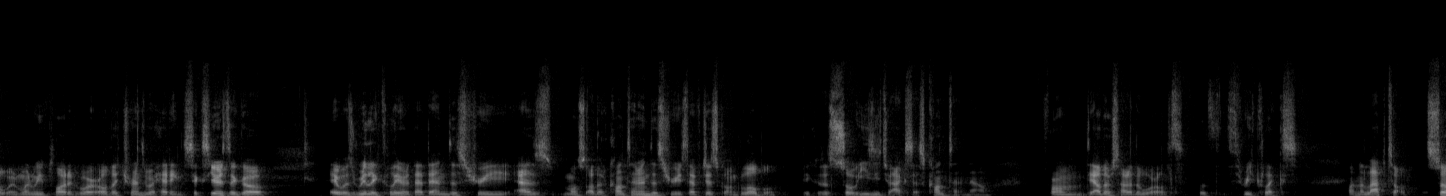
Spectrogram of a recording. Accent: New Zealand; But I grew up in New Zealand. I'm a Kiwi.

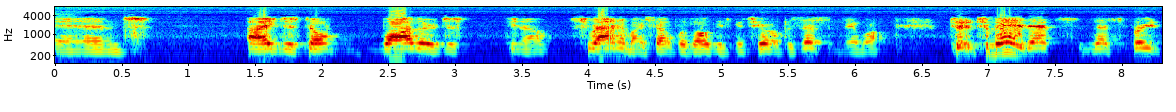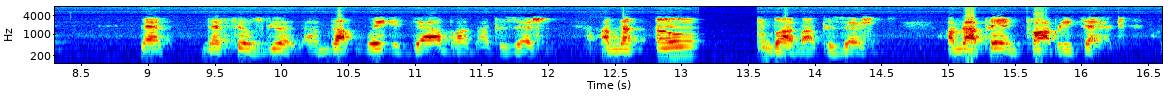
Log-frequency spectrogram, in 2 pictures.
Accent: Carlisle, Pennsylvania, United States; I grew up in Carlisle, Pennsylvania, and I knew from the time I was 12 years old I wanted to be a physical education teacher.

